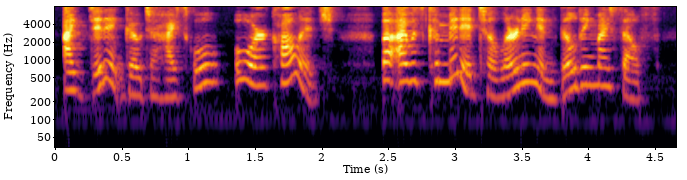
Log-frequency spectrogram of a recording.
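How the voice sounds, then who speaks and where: A woman reading a children's picture book as an earnest young boy, with a squeaky pitched-up chipmunk effect. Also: brisk, heavily acted. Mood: matter-of-fact. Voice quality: squeaky, sped-up chipmunk sound. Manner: animated children's read-aloud delivery. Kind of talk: scripted picture-book narration.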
